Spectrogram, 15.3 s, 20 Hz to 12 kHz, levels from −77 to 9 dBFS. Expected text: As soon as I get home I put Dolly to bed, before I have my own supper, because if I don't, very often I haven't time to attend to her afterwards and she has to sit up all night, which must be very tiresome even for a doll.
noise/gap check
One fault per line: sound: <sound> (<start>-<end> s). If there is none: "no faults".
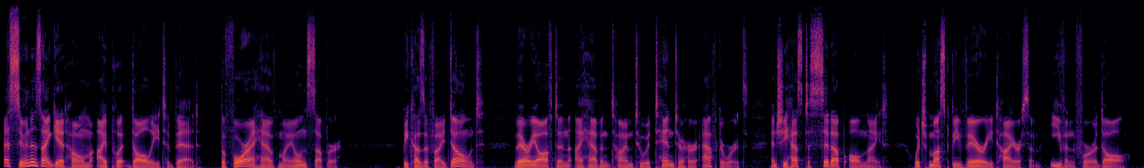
no faults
